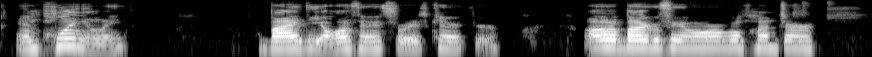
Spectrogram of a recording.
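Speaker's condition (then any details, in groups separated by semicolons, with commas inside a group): Cerebral palsy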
